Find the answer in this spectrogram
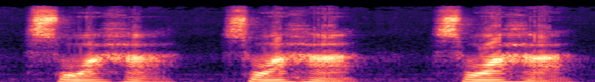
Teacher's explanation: chữ a có dấu gạch trên đầu thì chúng ta đọc kéo dài hai nhịp so với chữ a bình thường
